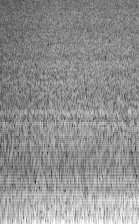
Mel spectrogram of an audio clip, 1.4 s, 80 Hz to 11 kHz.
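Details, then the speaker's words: 2005 Nissan Altima started after relieving coolant pressure, very wet plugs, blown head gasket: steady low idle rumble with an uneven exhaust beat, misfire from coolant-fouled spark plug. "There you can hear that miss."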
